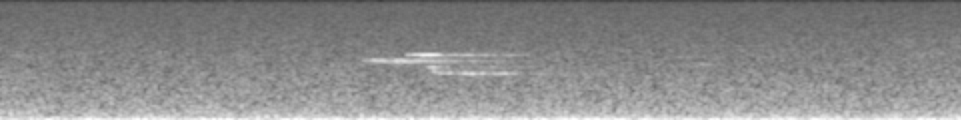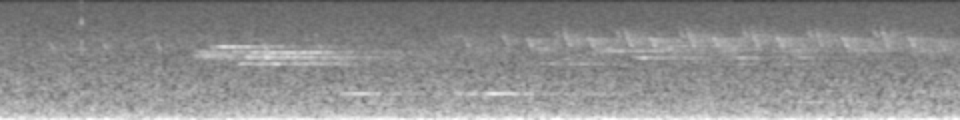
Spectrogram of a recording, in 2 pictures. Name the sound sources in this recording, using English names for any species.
Wood Thrush, Ovenbird, Blue Jay, Hermit Thrush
